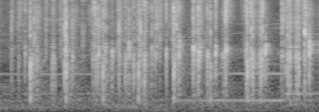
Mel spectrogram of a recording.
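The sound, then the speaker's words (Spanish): Group applause welcoming a new member: scattered, uneven clapping that stays fairly faint and continues through the whole stretch. “vamos a recibirlo con un aplauso”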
